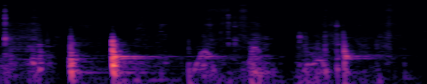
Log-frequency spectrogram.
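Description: A cardboard slide-out tarot deck box being slid open and handled: a few sharp taps and knocks, the strongest about a second in, with card stock rubbing and sliding between them.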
